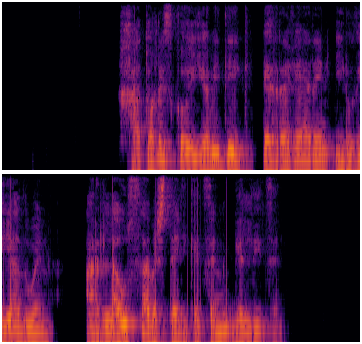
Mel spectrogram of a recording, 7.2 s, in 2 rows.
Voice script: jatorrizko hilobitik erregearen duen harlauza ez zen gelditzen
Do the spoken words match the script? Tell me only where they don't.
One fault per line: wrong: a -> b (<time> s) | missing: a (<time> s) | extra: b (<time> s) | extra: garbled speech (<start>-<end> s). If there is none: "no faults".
extra: irudia (3.4 s)
extra: besterik (5.2 s)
